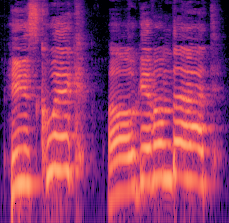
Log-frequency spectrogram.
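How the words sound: Alf's voice is high in pitch.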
